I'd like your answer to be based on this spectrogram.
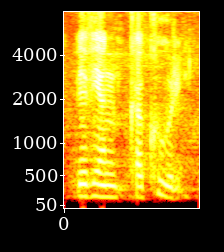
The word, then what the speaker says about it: Vivian Caccuri: I'm very lucky to have a visitor here, Vivian Caccuri. – Yes. – Well pronounced? – Yeah, that's exactly that.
